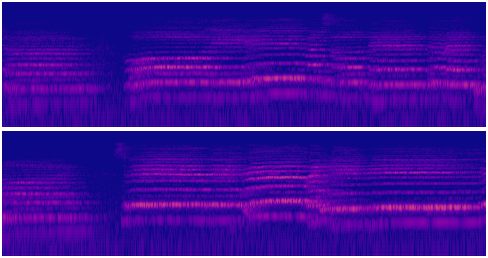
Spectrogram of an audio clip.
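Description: A small group of women singing a Christmas carol together in held, sustained notes, with two short breaks between phrases, about two seconds in and again near twelve seconds.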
